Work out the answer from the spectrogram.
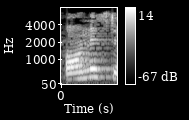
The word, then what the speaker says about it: honest: An honest man. H is silent.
